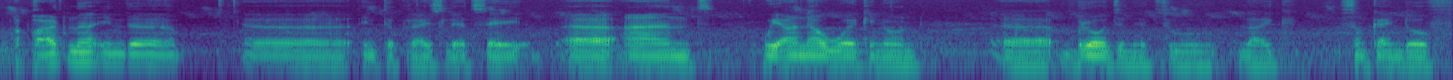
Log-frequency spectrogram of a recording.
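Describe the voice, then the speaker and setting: A middle-aged man with a Kurdish accent, a native Kurdish speaker, giving halting, conversational interview answers as he searches for words. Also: on the low side, gravelly, noisy background. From Iraqi Kurdistan. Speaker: author and publisher, interview guest.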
